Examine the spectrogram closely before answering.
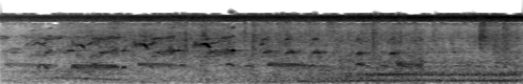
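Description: Savanna ambience: small birds chirping in short, scattered calls, joined from about halfway by a low, steady, drawn-out rumble.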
